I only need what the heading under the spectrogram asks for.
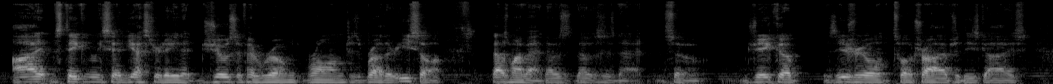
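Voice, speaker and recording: Somewhat breathy, a man talks at a moderate pace with fairly even intonation but big swings in loudness. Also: fairly low pitch for a man. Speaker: video creator reading the Bible. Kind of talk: casual Bible reading commentary to camera.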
